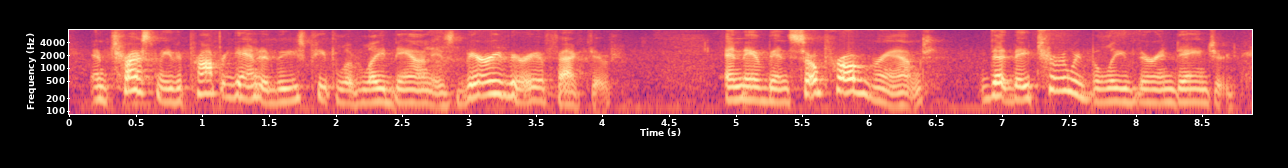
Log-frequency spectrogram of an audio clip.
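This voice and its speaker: Here a woman is speaking. She has an American accent. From Utah. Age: 80s+. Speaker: activist speaker. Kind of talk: public talk. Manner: halting.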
